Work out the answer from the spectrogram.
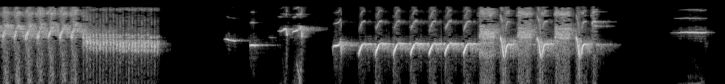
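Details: Oriental magpie-robin song full of mimicked material: a dense buzzy trill in the first second and a half, a pause, scattered high whistles, then a run of rapid repeated downslurred whistled notes and a high closing whistle.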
